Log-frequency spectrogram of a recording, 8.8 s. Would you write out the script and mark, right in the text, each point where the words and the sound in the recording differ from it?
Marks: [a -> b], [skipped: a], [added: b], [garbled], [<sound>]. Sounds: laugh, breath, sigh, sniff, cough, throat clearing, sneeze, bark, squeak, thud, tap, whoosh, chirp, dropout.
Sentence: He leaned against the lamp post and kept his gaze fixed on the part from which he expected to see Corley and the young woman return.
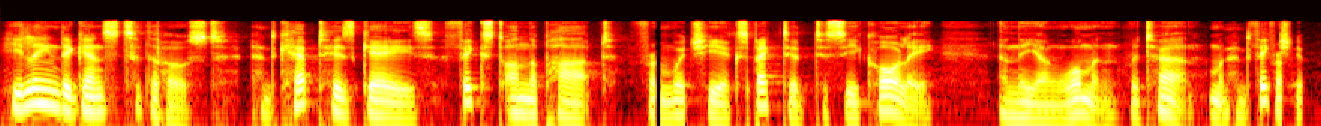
He leaned against the [skipped: lamp] post and kept his gaze fixed on the part from [dropout] which he expected to see Corley and the young woman return. [garbled]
